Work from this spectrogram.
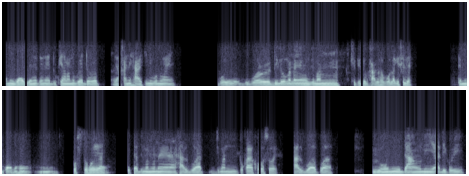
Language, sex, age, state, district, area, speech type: Assamese, male, 30-45, Assam, Charaideo, rural, conversation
